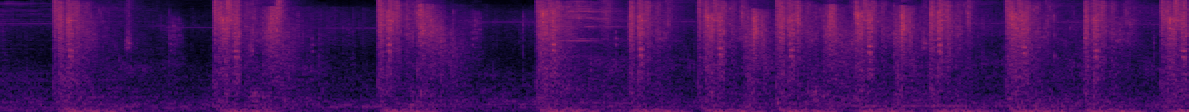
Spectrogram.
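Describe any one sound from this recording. Arrows thud into a body with heavy impacts.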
